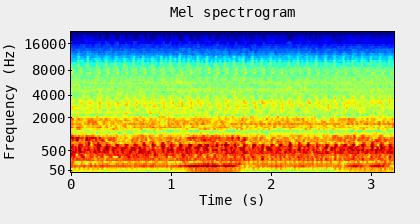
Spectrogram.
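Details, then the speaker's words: Fiat Grande Punto with the same 1.4 T-Jet engine, cold, on fast idle during a PCV check: even, steady fast idle with a quick regular beat, no knocks or ticks. Healthy; oil cap only very slightly sucked in. "là on est sur ma grande des Punto donc même moteur et là on est motor froid ralenti accéléré"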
